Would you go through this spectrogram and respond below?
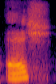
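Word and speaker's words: Æ: Je to X, písmeno X, potom AE, což se vyslovuje jako Ash, a potom A12, no.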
